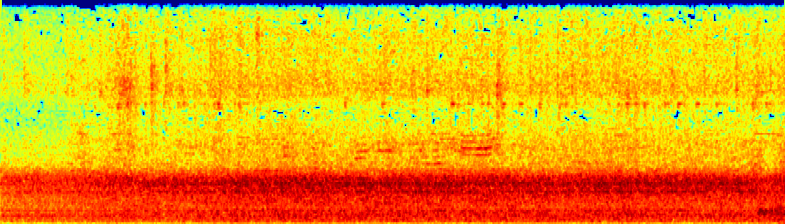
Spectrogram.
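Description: A large vehicle's engine drones steadily.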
